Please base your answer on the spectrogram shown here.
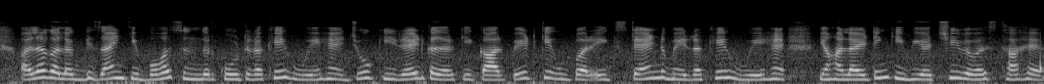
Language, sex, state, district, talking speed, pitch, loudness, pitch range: Hindi, female, Chhattisgarh, Bastar, 180 wpm, 240 Hz, -22 LUFS, 230-280 Hz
